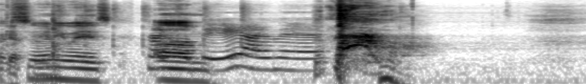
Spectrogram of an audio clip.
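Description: A single sharp sneeze bursts out between stretches of casual conversation, loud and close, followed by a brief trailing breath.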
